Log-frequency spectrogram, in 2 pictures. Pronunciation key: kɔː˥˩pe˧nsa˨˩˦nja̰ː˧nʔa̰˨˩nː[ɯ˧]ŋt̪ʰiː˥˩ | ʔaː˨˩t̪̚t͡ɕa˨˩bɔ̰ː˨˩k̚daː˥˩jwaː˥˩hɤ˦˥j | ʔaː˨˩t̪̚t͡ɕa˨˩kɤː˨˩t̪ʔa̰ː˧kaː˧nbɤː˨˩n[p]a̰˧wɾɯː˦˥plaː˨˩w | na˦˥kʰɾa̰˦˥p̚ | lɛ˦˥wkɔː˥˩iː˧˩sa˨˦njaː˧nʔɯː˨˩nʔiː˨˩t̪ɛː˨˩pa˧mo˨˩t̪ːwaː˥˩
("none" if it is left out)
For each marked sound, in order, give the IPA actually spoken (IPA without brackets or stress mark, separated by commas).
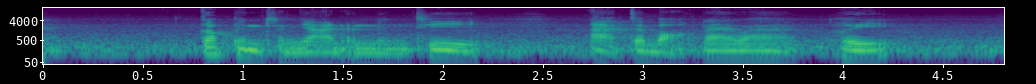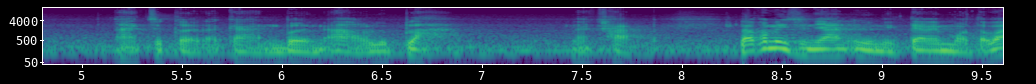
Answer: ɯ˨˩, ʔ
